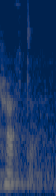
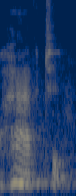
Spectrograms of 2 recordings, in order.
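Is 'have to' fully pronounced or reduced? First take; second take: reduced; fully pronounced. First: It is said quickly and reduced, like hafta. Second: It is said carefully with both words clear. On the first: "speak really fast" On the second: "You can have a good pronunciation"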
